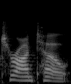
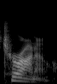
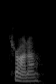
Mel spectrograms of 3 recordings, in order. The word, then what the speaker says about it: Toronto: lot a lot point if you're from Toronto you do not pronounce the second T it's not Toronto it's Toronto Toronto that's how you can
